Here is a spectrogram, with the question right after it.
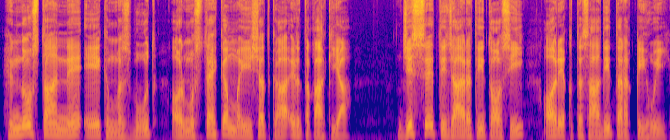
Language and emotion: Urdu, neutral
